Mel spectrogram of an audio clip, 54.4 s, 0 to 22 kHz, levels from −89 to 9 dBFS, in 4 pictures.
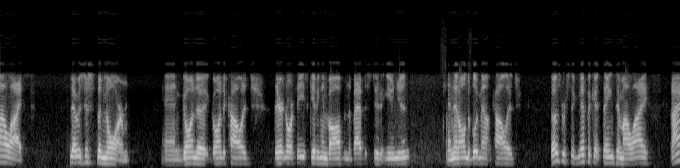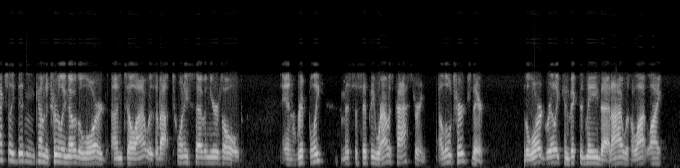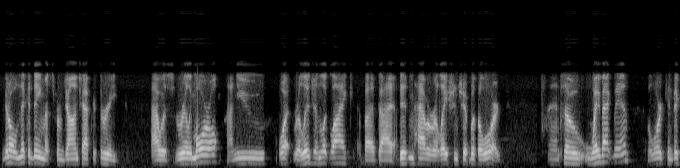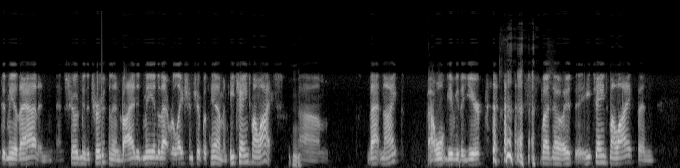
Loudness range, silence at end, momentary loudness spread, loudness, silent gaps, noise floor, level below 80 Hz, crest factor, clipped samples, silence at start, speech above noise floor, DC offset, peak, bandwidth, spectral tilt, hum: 3 LU; 0.55 s; 11 LU; -21 LUFS; none; -71 dBFS; -70 dBFS; 18 dB; under 0.1%; 0 s; 51 dB; under 0.1%; -4 dBFS; 7.4 kHz; -7 dB/octave; none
